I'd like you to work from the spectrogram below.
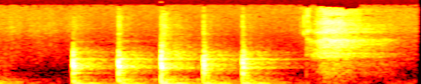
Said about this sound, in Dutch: Plotseling horen ze op de achterdeur een luid geklop.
